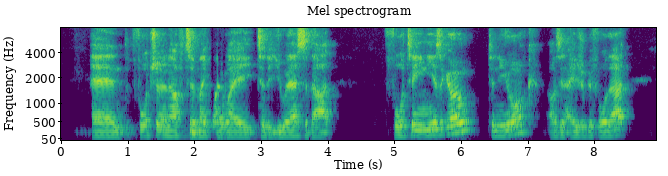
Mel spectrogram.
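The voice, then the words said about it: Australian accent. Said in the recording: “fantastic accent ... I'm from Sydney, Australia originally”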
